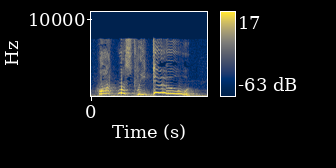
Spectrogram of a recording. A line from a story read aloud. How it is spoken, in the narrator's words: begged, even though they knew that would mean their whole lives being changed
